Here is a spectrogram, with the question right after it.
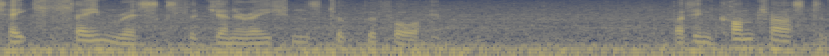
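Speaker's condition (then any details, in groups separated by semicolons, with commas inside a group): No condition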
